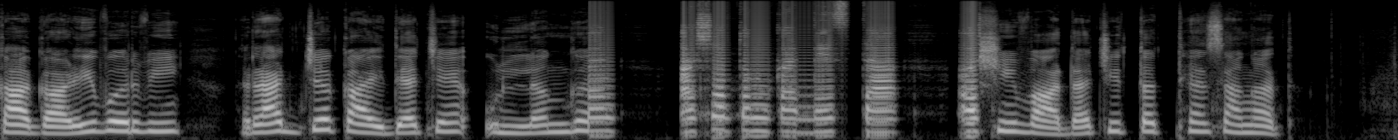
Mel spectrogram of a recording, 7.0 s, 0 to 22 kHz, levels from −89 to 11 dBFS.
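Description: Planar audio read as interleaved affects this speech from 2.94 to 4.90 s: each short block of about 2.67 ms, which fits a 128-sample block, plays its left half then its right at double speed, producing a robotic buzz at 375 Hz with no clear octave shift.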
